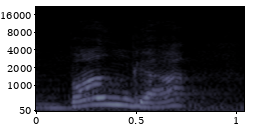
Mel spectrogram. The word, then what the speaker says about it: Bong: Going up in the Bong County, this is pronounced Bunga,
